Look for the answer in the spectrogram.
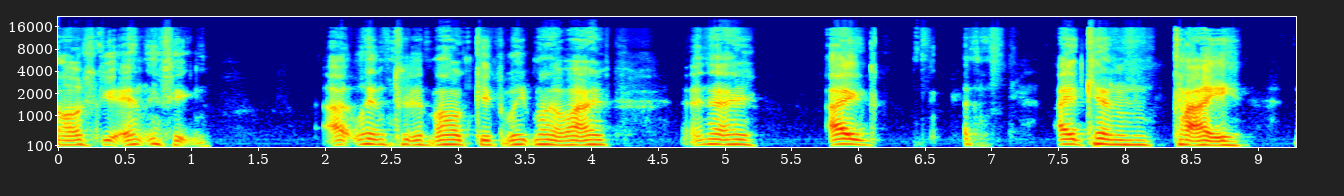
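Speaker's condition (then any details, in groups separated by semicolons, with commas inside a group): Cerebral palsy, severe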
